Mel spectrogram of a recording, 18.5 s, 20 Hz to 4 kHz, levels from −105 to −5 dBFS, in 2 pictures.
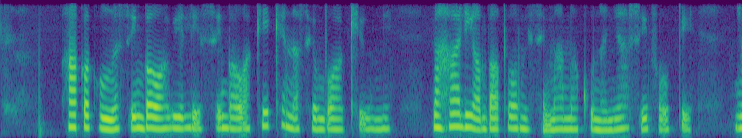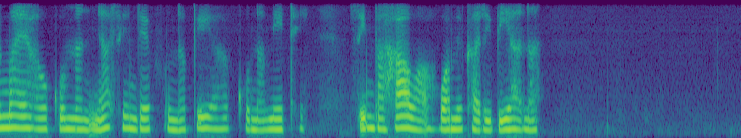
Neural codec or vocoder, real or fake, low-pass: codec, 16 kHz, 0.8 kbps, ZipCodec; fake; 3.6 kHz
